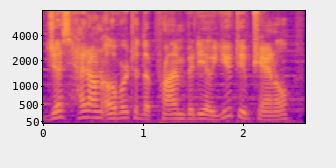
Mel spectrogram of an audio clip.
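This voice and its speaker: Male news host, scripted narration in a middle-pitched voice, music bed behind. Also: fairly quick, fairly bright tone. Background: background music.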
